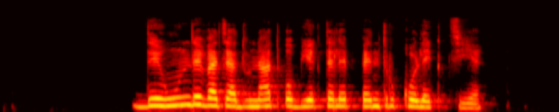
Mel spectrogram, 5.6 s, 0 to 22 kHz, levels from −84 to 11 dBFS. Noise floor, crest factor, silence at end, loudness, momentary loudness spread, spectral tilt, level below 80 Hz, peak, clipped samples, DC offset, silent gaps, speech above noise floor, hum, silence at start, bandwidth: -87 dBFS; 18 dB; 0.8 s; -22 LUFS; 15 LU; -6 dB/octave; -64 dBFS; -6 dBFS; under 0.1%; under 0.1%; none; 65 dB; none; 1.35 s; 11 kHz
